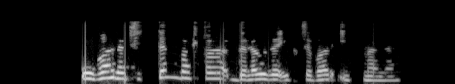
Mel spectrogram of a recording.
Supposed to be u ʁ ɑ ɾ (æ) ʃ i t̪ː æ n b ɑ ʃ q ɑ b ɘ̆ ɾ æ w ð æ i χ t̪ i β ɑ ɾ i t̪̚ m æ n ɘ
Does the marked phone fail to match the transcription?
no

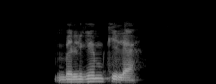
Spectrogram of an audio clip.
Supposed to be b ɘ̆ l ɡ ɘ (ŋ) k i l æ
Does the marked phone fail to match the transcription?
yes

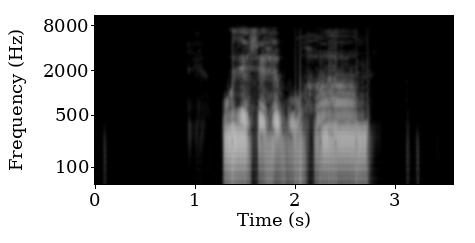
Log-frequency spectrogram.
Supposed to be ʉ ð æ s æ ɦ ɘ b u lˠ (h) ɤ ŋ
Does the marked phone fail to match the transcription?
no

